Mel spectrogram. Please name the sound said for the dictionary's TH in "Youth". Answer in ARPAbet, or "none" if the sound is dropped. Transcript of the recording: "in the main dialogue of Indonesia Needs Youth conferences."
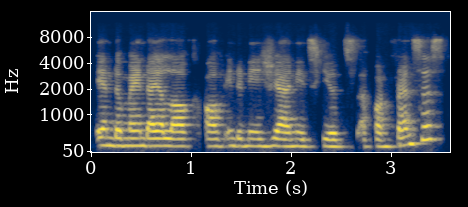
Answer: S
